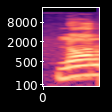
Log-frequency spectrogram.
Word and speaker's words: know: नॉन को कनोन बोलोगे। नॉन होता है नॉन यानी जानना, उसको बोलोगे कनोन, क्योंकि उसके आगे के साइलेंट रहता है।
